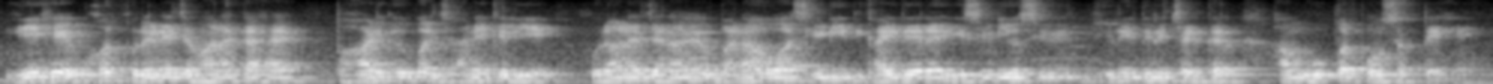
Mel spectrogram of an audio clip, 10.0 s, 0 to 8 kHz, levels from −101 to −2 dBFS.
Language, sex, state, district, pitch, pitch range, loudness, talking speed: Hindi, male, Odisha, Sambalpur, 125 Hz, 120-130 Hz, -15 LUFS, 200 wpm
